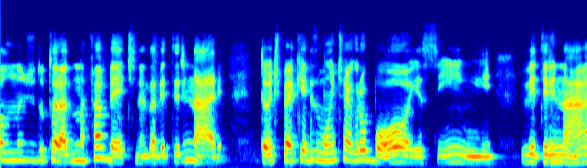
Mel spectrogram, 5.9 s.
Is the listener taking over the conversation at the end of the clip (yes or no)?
no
